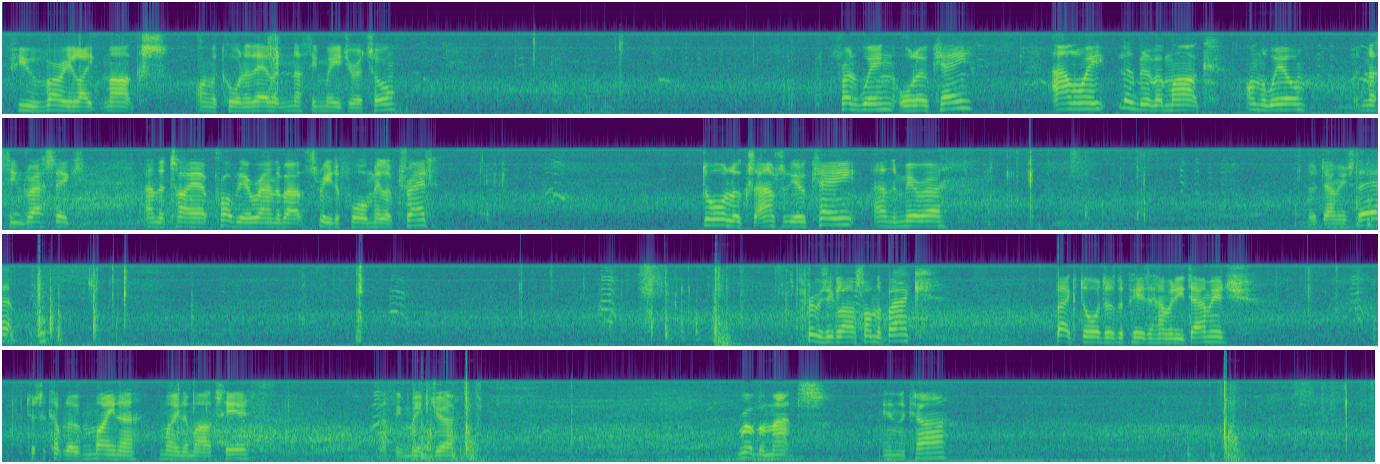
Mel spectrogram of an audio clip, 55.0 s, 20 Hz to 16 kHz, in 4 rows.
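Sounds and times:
faint short calls: 33.5 - 34.2.

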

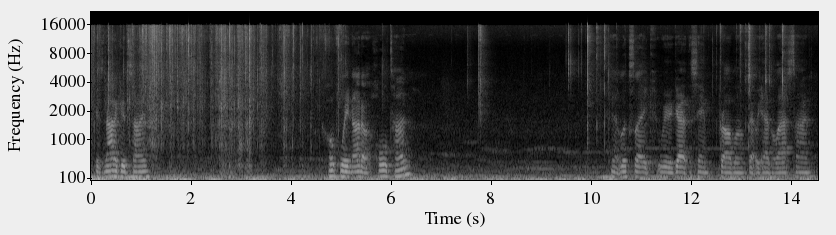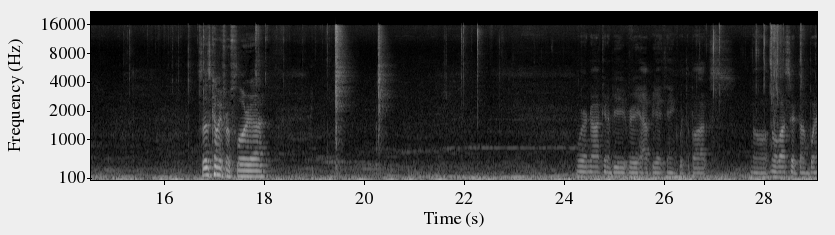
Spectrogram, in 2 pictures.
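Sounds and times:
low steady hum: 0.0 - 29.0
cardboard cards snapping apart: 19.3 - 20.6.

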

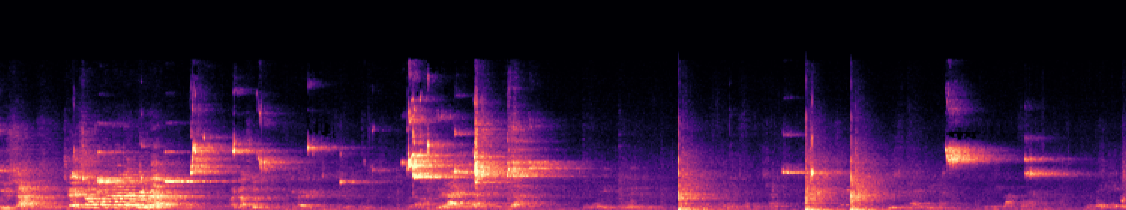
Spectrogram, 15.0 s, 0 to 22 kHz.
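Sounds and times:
sneakers squeaking on hardwood: 1.2 - 7.8, 10.4 - 11.8, 12.6 - 14.3.

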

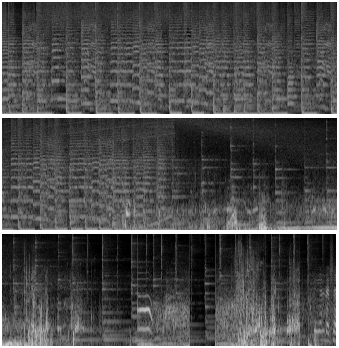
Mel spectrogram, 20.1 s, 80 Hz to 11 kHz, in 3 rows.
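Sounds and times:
background music: 0.0 - 20.0
water splashing and gurgling: 8.5 - 20.0.

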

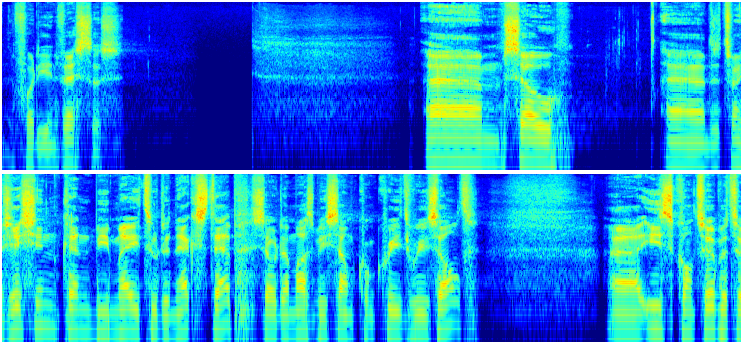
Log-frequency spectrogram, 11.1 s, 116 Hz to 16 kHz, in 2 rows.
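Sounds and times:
man breathing in: 1.9 - 3.1, 9.2 - 10.1.

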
